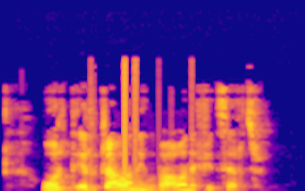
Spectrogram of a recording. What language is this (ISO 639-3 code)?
abk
